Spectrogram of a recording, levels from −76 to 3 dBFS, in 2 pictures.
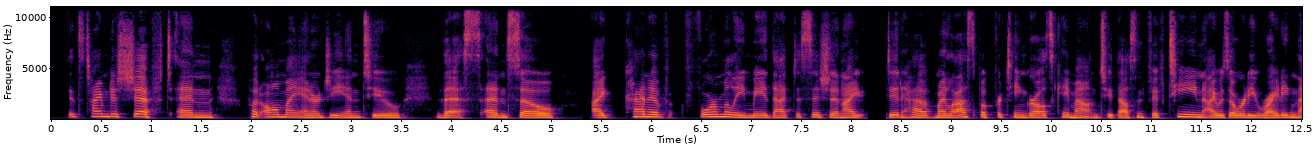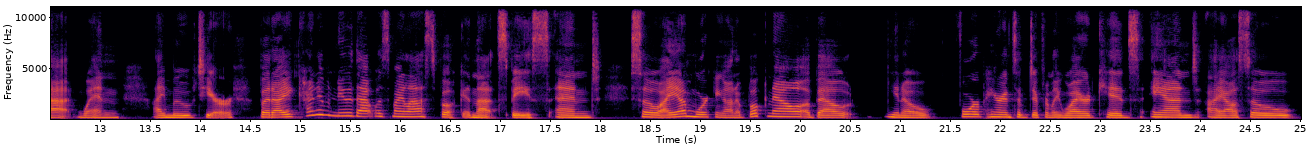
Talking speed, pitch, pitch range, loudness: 180 wpm, 205 Hz, 190-225 Hz, -19 LUFS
